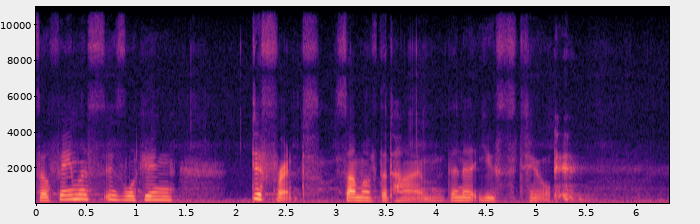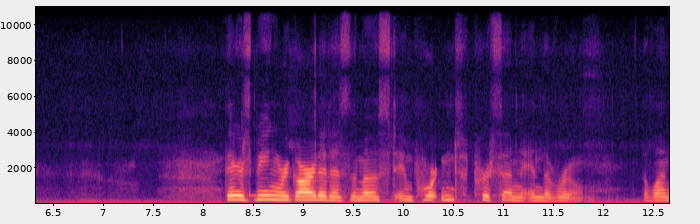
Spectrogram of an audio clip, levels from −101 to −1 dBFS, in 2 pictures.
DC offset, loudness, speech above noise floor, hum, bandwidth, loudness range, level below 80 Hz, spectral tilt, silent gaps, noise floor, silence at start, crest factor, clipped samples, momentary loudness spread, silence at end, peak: under 0.1%; -24 LUFS; 26 dB; none; 11 kHz; 15 LU; -54 dBFS; -7.5 dB/octave; none; -50 dBFS; 0 s; 22 dB; under 0.1%; 19 LU; 0 s; -2 dBFS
